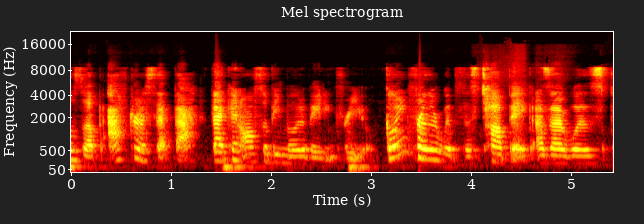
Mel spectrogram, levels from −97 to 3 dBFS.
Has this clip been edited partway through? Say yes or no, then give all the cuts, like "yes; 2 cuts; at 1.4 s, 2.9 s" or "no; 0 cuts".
no; 0 cuts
